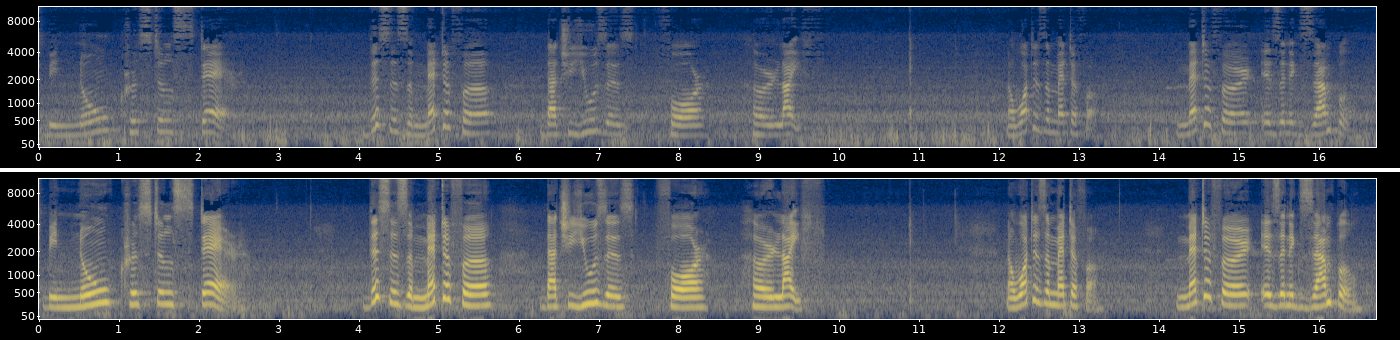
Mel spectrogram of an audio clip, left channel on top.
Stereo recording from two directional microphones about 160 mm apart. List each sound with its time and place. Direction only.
0.1 s speech: 55° right (ahead or behind)
4.1 s speech: 60° right (ahead or behind)
12.1 s speech: 55° right (ahead or behind)
14.3 s speech: 60° right (ahead or behind)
